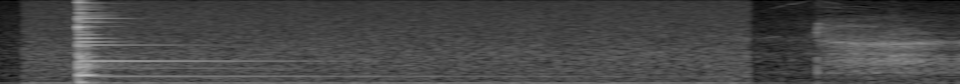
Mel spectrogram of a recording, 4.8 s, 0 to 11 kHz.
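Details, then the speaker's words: Budget Angels Horn belt-drive turntable, under $200: a single tap on the platter sets off a clear metallic ring lasting about three seconds, even with the felt slip mat; damping underneath or a rubber mat suggested. "and that might be a thing where I mean there may be some room underneath here to put some sort of that Beal dampening stuff on the bottom of this to help deaden this platter as an upgrade"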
